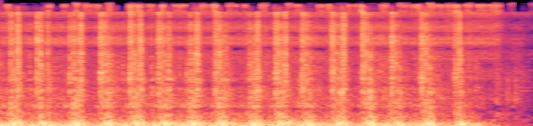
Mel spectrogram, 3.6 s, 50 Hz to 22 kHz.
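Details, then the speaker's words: 1970 Chevrolet Chevelle, sat since 1995, new fuel filter, fuel from gas can: even starter cranking about 2.5 beats per second, never catches; no fuel reaching the engine, fuel starvation. "It's not getting gas at all."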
